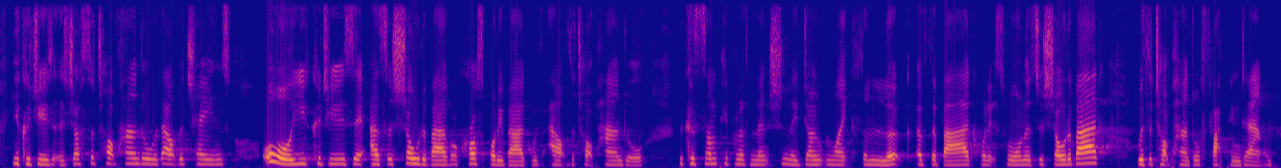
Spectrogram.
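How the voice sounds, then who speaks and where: A woman's voice: fairly high pitch, fairly bright tone. A woman with a head cold, sounding nasal, chatting enthusiastically through a handbag review. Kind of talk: casual product review vlog.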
